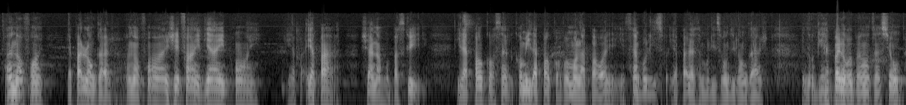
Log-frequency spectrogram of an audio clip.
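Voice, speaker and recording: A man's voice: on the low side, quick pace, warm tone, lo-fi sound. A man giving a religious lecture as a rabbi, emphatic and repetitive, often acting out quotes.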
